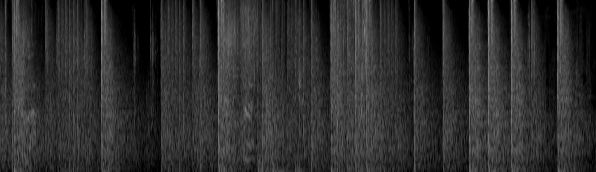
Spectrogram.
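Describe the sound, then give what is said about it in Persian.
Loud, sustained automatic gunfire laid down as covering fire rattles in rapid bursts, with brief gaps between volleys. It is sharp and continues for the whole stretch, with no one speaking. “شلیک نکنین، شلیک نکنین، انگار کسی نیست.”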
